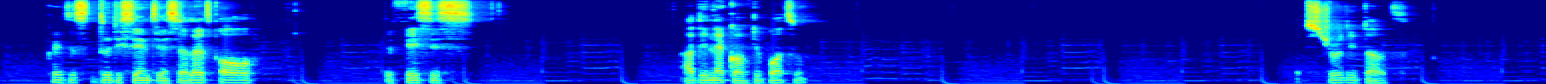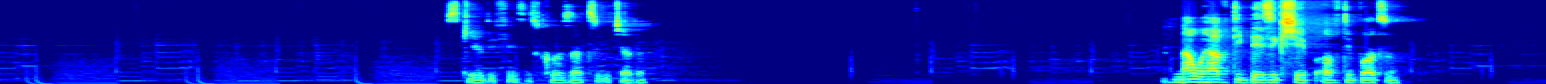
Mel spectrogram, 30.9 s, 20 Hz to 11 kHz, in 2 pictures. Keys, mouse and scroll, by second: 2.7 click, 4.7 click, 6.5-8.4 drag, 10.2 click, 10.9 shift+click, 13.1 e, 18.3 click, 25.0 click, 26.6 click.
